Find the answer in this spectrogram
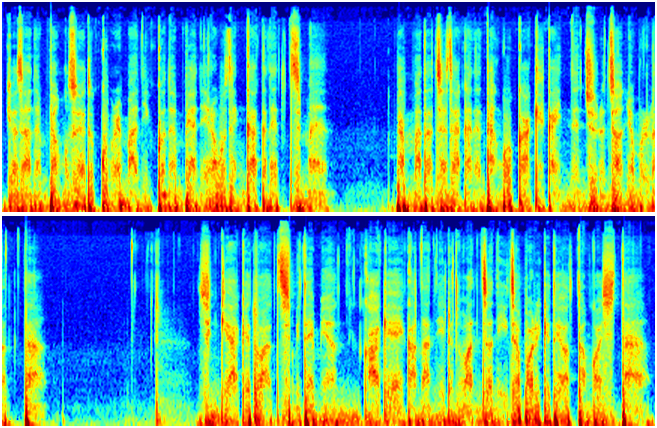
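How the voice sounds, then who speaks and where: A storyteller reading a novel aloud in a whispered ASMR style, leaning in to whisper. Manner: leaning in to whisper, hushed narration.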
